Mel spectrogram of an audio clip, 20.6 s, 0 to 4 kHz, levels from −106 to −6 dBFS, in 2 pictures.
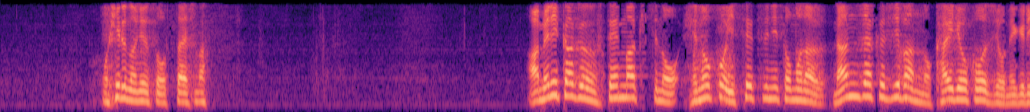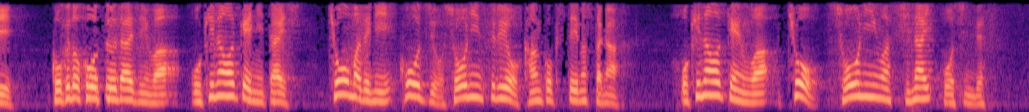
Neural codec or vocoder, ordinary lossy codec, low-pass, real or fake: none; AAC, 16 kbps; 3.6 kHz; real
